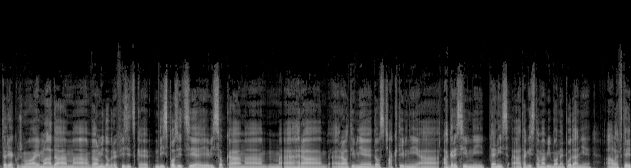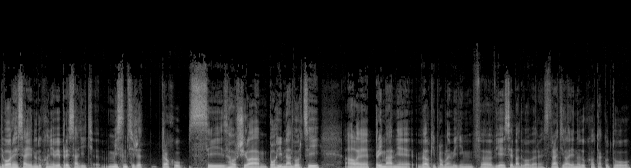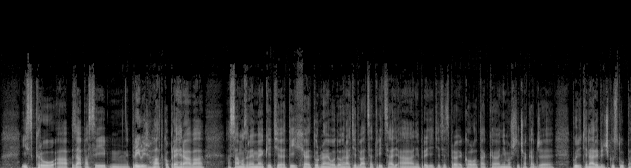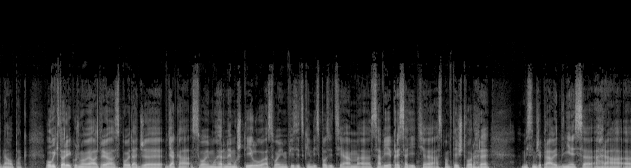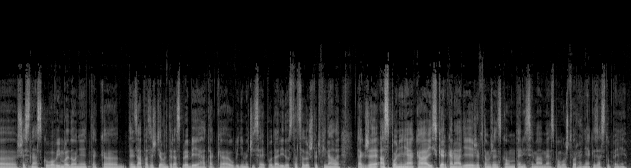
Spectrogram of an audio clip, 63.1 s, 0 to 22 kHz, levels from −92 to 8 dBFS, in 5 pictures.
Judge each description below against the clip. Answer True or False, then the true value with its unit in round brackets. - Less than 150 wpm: True (140 wpm)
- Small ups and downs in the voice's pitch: True (1.7 semitones)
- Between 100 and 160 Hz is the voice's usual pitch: False (85 Hz)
